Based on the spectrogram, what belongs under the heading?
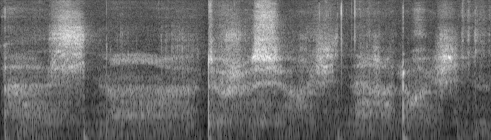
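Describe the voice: A woman whispering at a fast pace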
